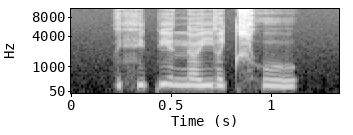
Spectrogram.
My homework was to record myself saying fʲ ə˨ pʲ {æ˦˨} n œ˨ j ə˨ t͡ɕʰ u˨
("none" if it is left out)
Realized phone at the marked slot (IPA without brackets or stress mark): œ˦˨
